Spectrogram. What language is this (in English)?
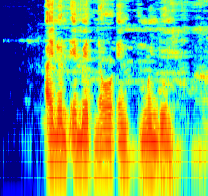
Kalenjin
